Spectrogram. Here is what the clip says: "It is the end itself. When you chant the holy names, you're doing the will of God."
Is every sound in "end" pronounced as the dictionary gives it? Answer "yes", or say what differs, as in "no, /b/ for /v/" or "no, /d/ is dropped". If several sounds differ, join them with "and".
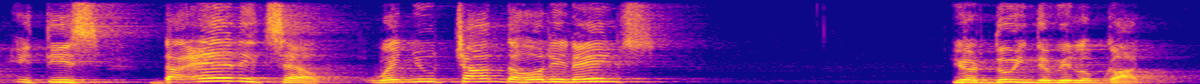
no, /d/ is dropped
